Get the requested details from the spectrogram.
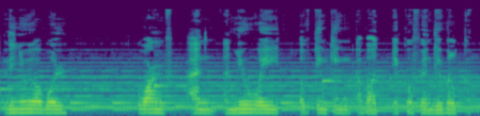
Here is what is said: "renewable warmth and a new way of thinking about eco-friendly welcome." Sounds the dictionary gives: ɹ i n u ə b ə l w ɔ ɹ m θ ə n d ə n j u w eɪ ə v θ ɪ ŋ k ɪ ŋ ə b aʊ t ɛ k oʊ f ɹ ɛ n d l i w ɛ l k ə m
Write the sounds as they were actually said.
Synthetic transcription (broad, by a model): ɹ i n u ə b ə l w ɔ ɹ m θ ə n d ə n j u w eɪ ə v t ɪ ŋ k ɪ ŋ ə b aʊ t ɛ k oʊ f ɛ n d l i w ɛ l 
